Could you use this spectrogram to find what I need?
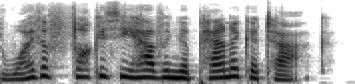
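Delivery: ordinary delivery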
